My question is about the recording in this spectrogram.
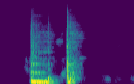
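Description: A drum struck twice, about half a second apart, each stroke ringing briefly, then a pause in the playing. It is heard over a video call.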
